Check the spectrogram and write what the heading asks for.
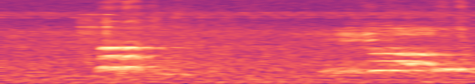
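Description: A short, high-pitched vocal sound about half a second in, and a fainter one near the end.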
